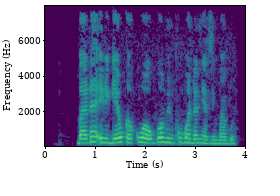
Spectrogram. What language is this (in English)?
Swahili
